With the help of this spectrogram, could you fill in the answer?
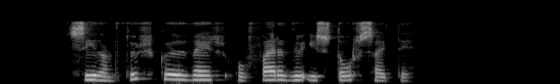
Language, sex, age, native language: Icelandic, female, 30-39, Icelandic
